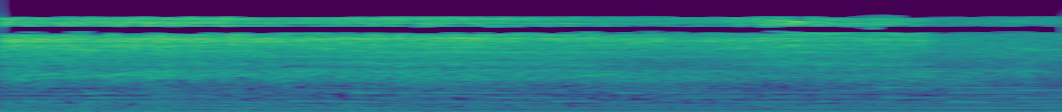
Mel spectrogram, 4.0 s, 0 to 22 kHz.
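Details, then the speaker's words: Steady high-pitched whine and hiss of a dental surgical drill sectioning a lower mesioangular (Class 2, Position B) wisdom tooth with dilacerated root to avoid root fracture, during minimal-incision surgical removal. "the tooth now what we are going to do we will section it"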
